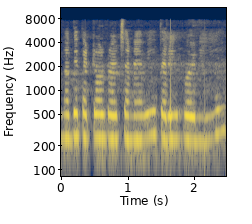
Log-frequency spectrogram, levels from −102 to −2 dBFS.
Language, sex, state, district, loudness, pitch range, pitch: Telugu, female, Andhra Pradesh, Guntur, -14 LUFS, 240-255 Hz, 245 Hz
